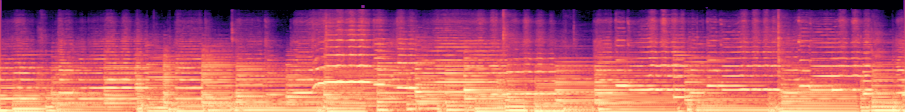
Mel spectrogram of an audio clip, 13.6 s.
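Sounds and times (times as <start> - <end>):
jazz band trio playing: 0.0 - 13.5.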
